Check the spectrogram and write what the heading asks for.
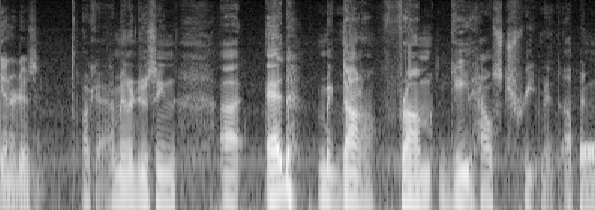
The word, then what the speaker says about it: McDonough: And we said it right, McDonough?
